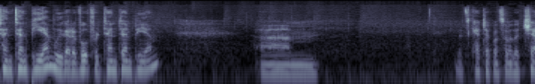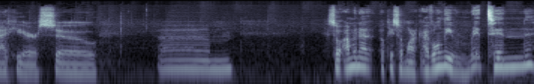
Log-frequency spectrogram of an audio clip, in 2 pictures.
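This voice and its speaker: Music plays in the background as the speaker goes at a fairly slow pace with long, frequent pauses. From Southern California. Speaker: streamer reading chat during a card game. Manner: casual, chatty.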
